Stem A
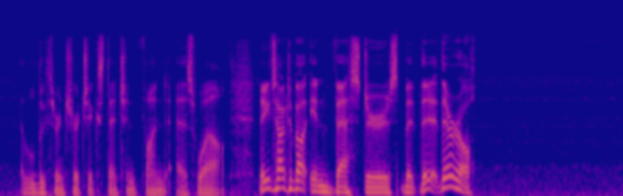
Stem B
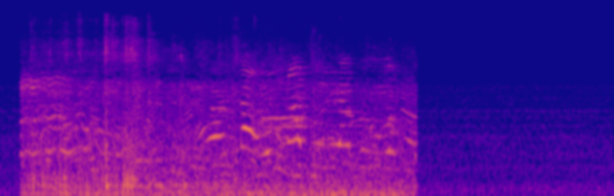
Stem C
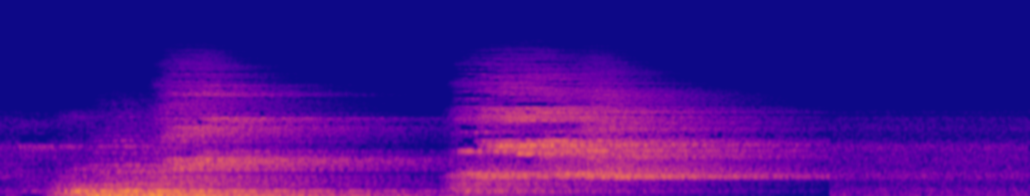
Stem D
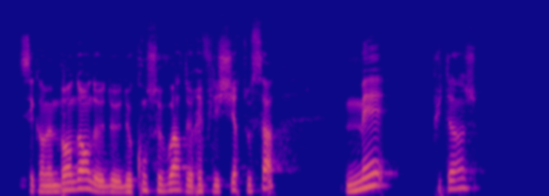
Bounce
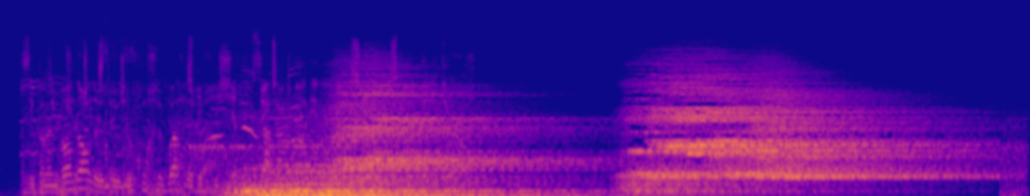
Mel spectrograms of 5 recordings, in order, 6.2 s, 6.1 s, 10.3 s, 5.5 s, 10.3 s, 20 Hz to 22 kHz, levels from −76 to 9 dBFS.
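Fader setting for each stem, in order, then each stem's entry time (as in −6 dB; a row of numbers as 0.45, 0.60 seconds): −12.0, −18.5, +2.0, −11.5 decibels; 0.00, 0.00, 1.70, 0.00 seconds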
